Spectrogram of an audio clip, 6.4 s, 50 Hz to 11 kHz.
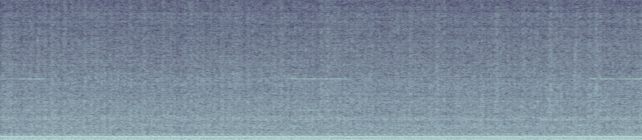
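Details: KTM Duke 125 single idling smoothly and steadily with an even mid-pitched hum, no stumbles or ticks, on the lift after starting. It came in hard-starting/not starting despite spark; the diagnostic scan found no faults. Healthy idle.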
